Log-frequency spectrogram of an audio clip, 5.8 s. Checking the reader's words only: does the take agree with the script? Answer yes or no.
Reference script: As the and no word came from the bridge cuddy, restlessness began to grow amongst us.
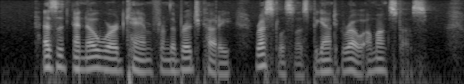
yes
